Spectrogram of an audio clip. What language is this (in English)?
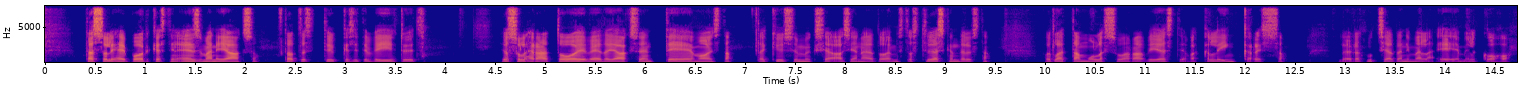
Finnish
